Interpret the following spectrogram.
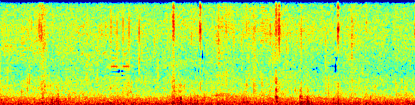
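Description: Running footsteps of several runners on a paved path: a quick, irregular patter of shoe strikes, several a second, over a low outdoor rumble.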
